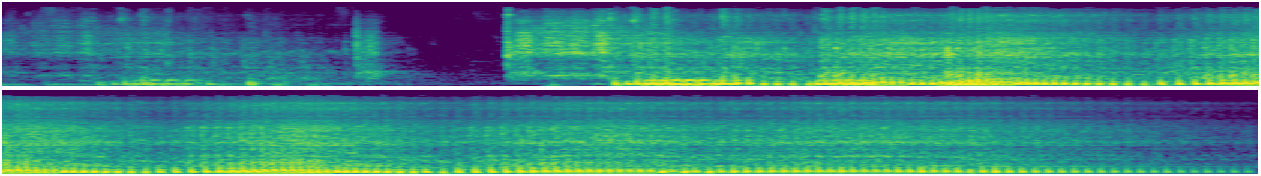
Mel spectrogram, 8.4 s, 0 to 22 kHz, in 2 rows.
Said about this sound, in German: Ich finde ein sogenanntes Boda Boda, eine kleine 150 Kubik Maschine, die in Kenia oft als Motorradtaxi genutzt wird.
